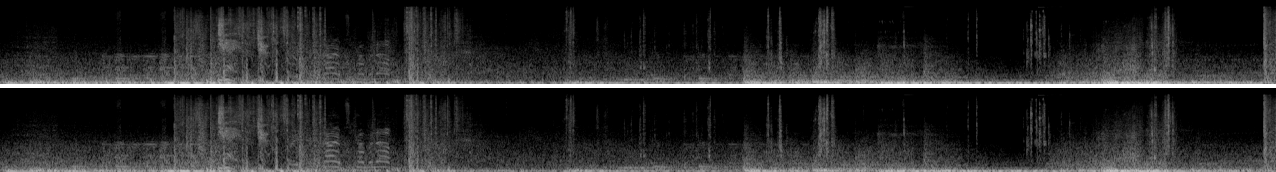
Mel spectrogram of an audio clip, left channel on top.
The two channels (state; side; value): normal; both; correlation 0.88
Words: Time's coming up.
